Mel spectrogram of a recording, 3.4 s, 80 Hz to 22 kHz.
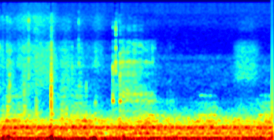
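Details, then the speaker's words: VW Passat B7, warm after driving, in neutral, clutch in or out no difference: steady idle with a regular low pulse and faint rough grind whose cadence rises with revs, seemingly from the bulkhead; owner guesses a pulley. "my foot on the throttle now just to increase the revs and the cadence of that noise is increased as well don't know if you can hear that over the revs of the engine it just sounds like it's coming from front of the bulkhead"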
